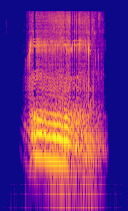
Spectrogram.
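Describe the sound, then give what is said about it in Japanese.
A single deep, low-pitched fart with a buzzy, rumbling texture, held for nearly two seconds, released by a person sitting on someone. It's loud, with no talking around it. “お尻からは重低音を響かせるおならの発射が確認されております。”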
